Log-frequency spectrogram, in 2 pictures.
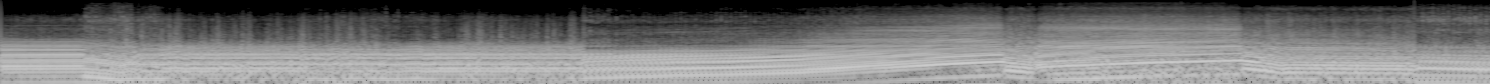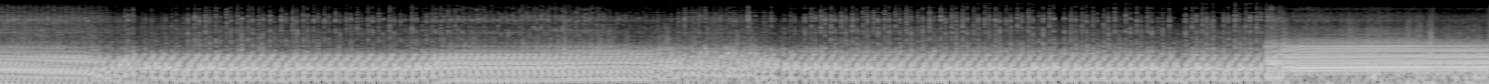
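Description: Indian Scout V-twin running through a Dean Speed Rampage slip-on exhaust. About six seconds in, its pitch sweeps up, drops and sweeps up again over several seconds, then settles to a steady, low, fast-pulsing run.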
